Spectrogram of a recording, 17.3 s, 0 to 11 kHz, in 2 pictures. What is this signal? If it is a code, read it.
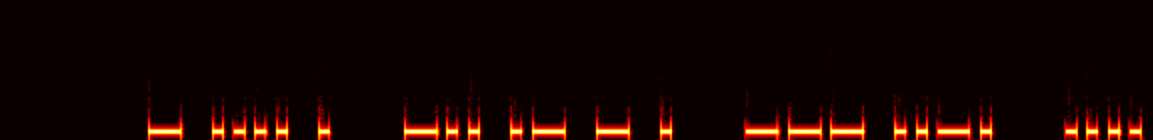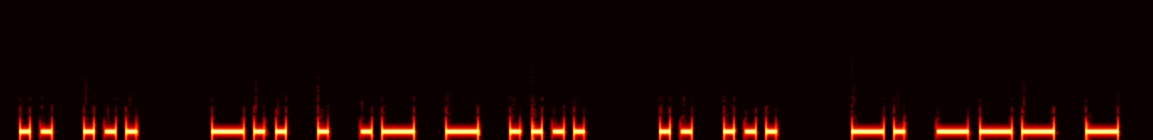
Morse code, heard as a keyed tone, about 15 wpm, 700 Hz. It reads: THE DATE OF HIS DEATH IS NOT
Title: Sentences from Top 1100 Words 15wpm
